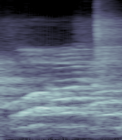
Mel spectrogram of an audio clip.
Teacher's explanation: ओ और औ का उच्चारण स्थान क्या है कंठ और ओष है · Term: कंठ ओष वर्ण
